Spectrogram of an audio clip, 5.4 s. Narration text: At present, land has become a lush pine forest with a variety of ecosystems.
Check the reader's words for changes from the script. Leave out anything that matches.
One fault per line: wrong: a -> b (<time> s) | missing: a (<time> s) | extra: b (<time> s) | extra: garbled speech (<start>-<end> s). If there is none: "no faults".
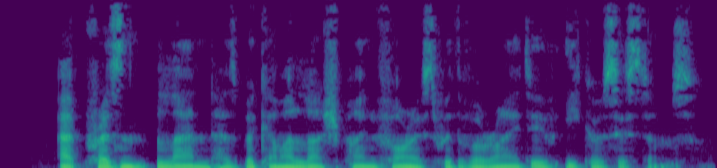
no faults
